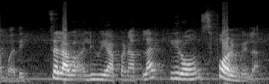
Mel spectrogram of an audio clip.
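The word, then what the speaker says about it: Heron's: by using हिरो formula हिरो नाही बर का हिरॉन्स फॉर्म्युला हिरो सारखंच वाटतं त्याचा स्पेलिंग सो काय आहे तुमचा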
